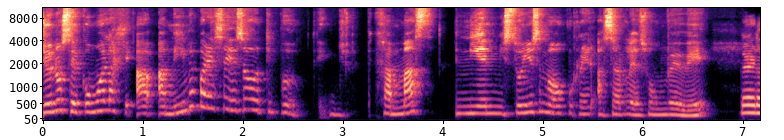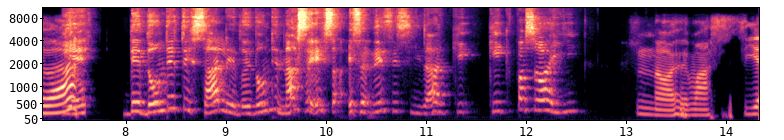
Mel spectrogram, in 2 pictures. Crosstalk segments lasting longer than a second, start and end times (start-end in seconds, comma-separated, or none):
none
